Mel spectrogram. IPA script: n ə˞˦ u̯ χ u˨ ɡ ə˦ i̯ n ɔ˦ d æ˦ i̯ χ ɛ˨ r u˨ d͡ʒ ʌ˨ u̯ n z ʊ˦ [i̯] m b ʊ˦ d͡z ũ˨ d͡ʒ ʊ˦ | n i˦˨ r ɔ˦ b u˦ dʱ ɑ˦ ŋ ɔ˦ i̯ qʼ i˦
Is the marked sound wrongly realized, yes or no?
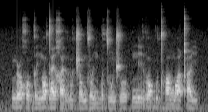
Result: no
